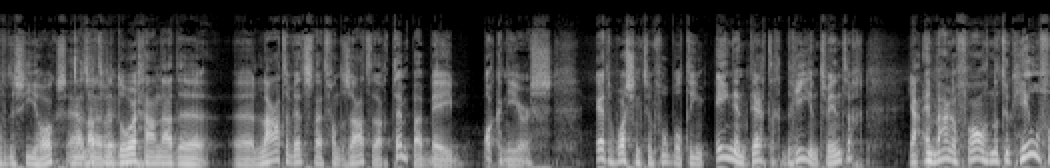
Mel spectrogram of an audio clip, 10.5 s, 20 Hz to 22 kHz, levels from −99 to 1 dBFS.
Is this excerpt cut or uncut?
uncut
